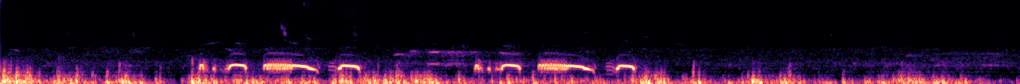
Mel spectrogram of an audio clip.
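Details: Decoy spotted dove calling on bare ground after a storm: two repeated coo phrases, each of a short note, a long falling hoarse note and a short final note, roughly three seconds apart, with low steady background noise.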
